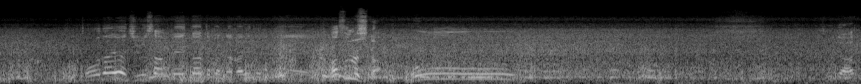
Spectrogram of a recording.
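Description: Steady rush of wind and breaking surf on an open, windy shoreline, with wind noise on the microphone.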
